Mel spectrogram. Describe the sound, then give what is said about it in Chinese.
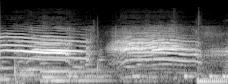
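Several stray campus cats meow loudly in two long, drawn-out cries, high and whiny with a wavering pitch, one right after the other, with several voices seeming to overlap. “突然，猫叫声四起”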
